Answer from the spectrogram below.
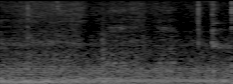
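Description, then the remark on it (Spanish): A few soft, scattered clicks from a computer mouse or keyboard, made while pulling up the news on a computer, tap at irregular moments over a steady low electrical hum, with no talking. “Si escuchan como el clic, clic, clic, clic, es porque estoy en, la computadora y estoy sacando las noticias”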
